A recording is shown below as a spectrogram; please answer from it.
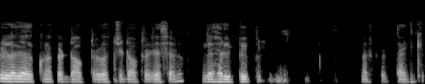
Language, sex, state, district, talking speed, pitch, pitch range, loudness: Telugu, male, Telangana, Nalgonda, 155 wpm, 120 Hz, 115-125 Hz, -21 LUFS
